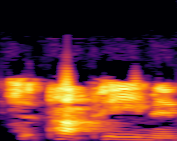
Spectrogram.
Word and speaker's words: PAPIMI: Yes, you pronounce it PAPIMI machine.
